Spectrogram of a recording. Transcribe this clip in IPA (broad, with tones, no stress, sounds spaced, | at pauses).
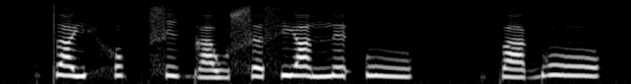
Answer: t̪ a˥˧ j h o˦ k̚ s i˧ ɡ a˨˩ w s ə˧ s j a˥˧ n̪ e˦ ʔ u˥˧ | p a˨˩ ɡ o˥˧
